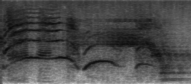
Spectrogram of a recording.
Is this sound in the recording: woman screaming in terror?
yes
